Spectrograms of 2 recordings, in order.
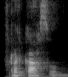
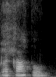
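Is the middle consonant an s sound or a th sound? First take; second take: s; th. First: The middle consonant is a plain s sound. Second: The middle consonant is a lisped th sound.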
